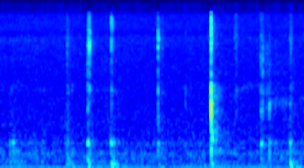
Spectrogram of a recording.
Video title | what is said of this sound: Kelly Loves Tupperware: No Knead Peasant Loaf | when your bread sounds hollow inside that's usually a good sign that it is done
